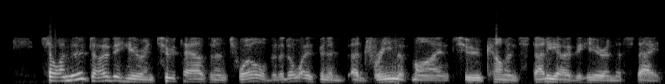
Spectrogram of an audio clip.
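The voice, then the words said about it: Australian accent. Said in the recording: “I know several Aussies ... my accent”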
